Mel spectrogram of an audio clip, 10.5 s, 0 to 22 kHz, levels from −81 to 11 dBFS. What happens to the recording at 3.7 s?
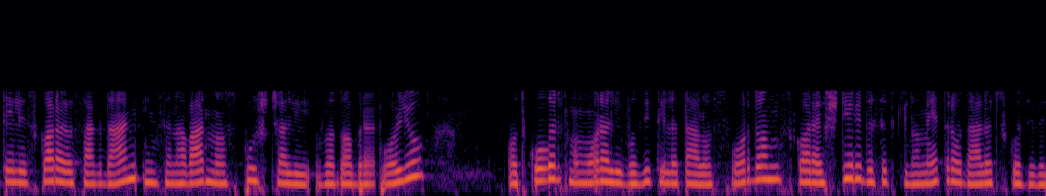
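From 3.66 to 3.76 s, about 90 ms of the speech drops out and is covered by packet-loss concealment, the sound of lost iLBC frames. That span fits three consecutive 30 ms frames missing. The decoder fills the hole by repeating the last pitch cycle it received, blended with noise, so the gap comes out as a held, faintly buzzy, breathy vowel instead of silence. Because each iLBC frame is decoded independently, normal speech resumes almost immediately after 3.76 s.

The surrounding speech carries the iLBC codec throughout. The sound points to the 30 ms frame mode, roughly 13.3 kbps. Bandwidth is limited to narrowband, with nothing above 4 kHz, which removes the crispness of sibilants. The codec models the excitation frame by frame, and the coding damage is plainly audible as a slightly rough, synthetic quality on the speech around the concealed gap.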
